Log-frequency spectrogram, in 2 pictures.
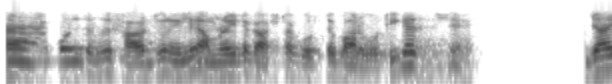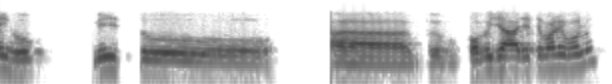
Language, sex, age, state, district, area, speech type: Bengali, male, 18-30, West Bengal, Purba Bardhaman, urban, conversation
